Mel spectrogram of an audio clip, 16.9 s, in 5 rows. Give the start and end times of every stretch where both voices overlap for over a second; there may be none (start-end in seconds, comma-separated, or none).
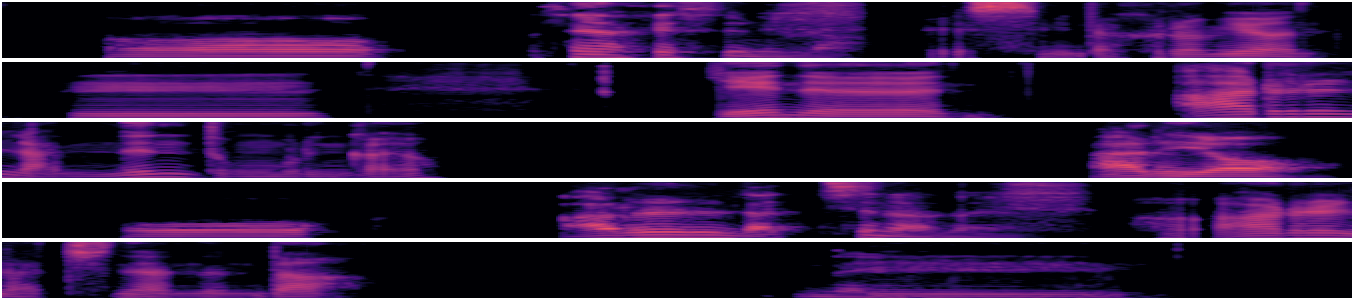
none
